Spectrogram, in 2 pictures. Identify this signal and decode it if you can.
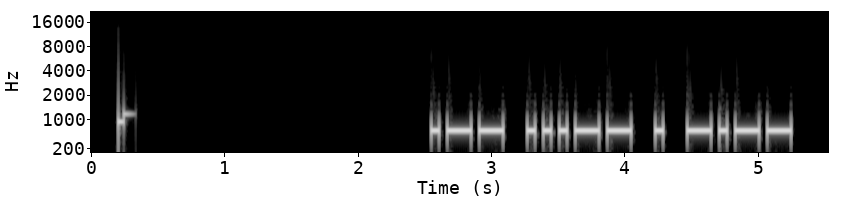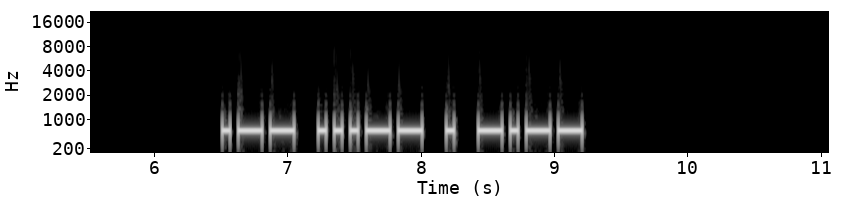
Morse code, heard as a keyed tone, about 21 wpm, 700 Hz. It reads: W3EY W3EY
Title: USA Call Signs - 4 Characters - Repeated 2x - 20wpm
